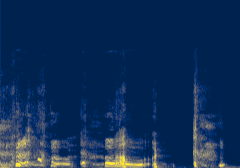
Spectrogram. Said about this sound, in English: I'm laughing. I'm going to cough. Oh my gosh, she's dying.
